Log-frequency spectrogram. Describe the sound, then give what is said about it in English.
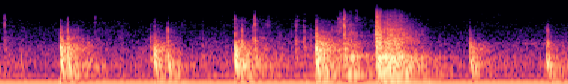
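A sergeant tries the unlocked door of Colonel Reed's place of business and pushes it open, giving a series of dull thumps and clunks at uneven intervals, with one heavier knock in the middle and no voices. “The sergeant tried the door. Not locked, sir.”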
